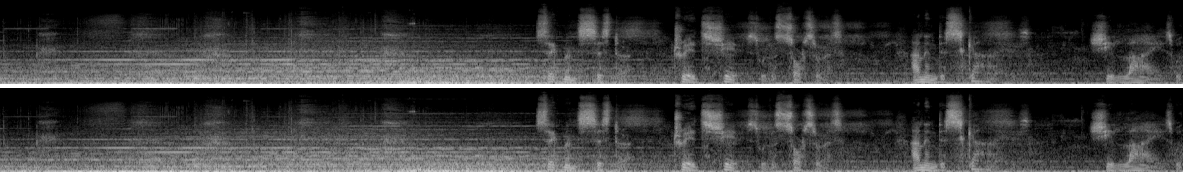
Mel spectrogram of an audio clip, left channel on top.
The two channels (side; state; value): both; normal; correlation 0.88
